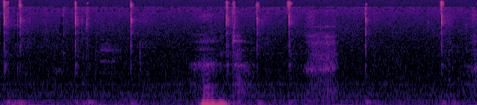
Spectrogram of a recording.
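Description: Faint computer mouse clicks, several scattered single clicks, with a short hum of a voice about three seconds in.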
